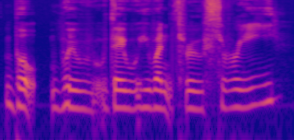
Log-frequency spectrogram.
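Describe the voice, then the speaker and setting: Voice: medium pitch, little pitch movement, takes it slowly, warm tone, no room sound. Rambling, playful ASMR explainer with a dry close sound. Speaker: ASMR creator explaining band lore.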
